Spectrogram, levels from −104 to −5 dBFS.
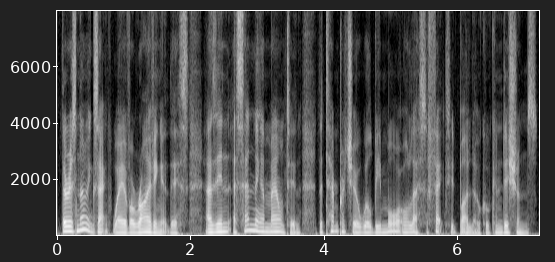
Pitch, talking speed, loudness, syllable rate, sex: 125 Hz, 205 wpm, -20 LUFS, 6.3 syllables/s, male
